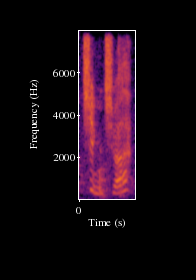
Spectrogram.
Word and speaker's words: Qingque: Hurry up, Chingchua.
